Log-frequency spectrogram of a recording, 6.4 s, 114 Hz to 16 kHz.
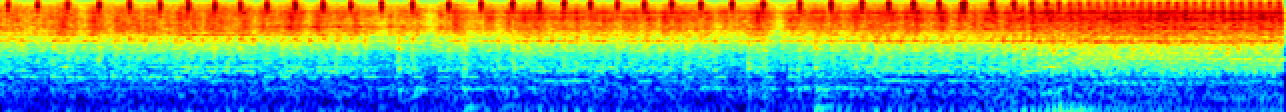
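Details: Toyota 22RE engine idling warm: slow, uneven idle with faint ticking about four per second; it sometimes dies at stops. Cold idle is fine. The distributor was just cleaned and Seafoam sprayed into the throttle body; cause unknown.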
